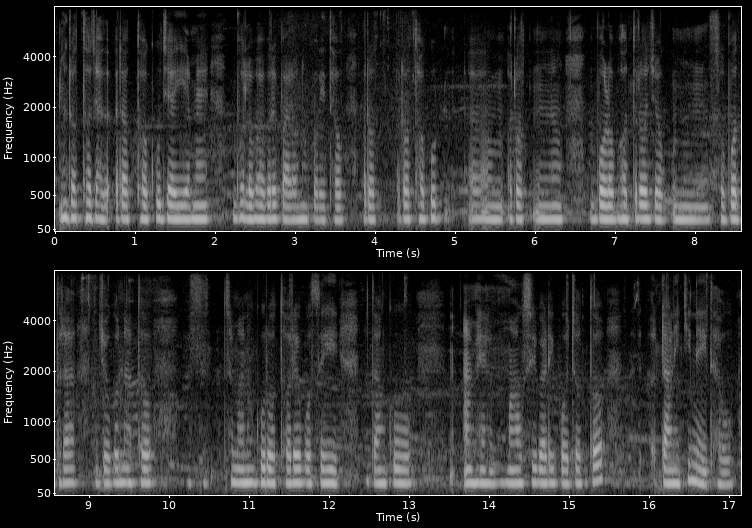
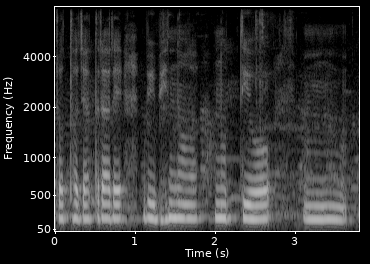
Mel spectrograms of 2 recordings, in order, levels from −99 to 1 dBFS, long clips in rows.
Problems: constant background noise, continuous background conversations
